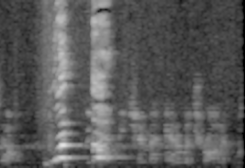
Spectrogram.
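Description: A person making two short, loud, high-pitched hooting cries about half a second apart, the first sliding up in pitch, in the manner of a monkey imitation.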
